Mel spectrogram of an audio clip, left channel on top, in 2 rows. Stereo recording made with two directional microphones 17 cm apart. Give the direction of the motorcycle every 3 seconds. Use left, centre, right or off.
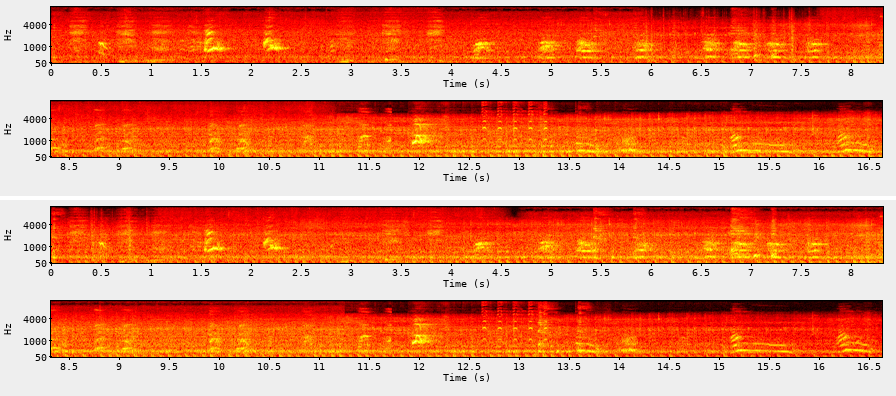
right, right, right, centre, left, left.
